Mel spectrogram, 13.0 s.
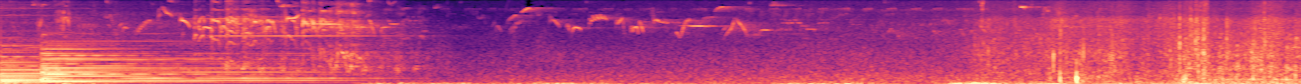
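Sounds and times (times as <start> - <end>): small birds chirping: 0.3 - 12.0
low outdoor air rumble: 4.2 - 13.0.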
